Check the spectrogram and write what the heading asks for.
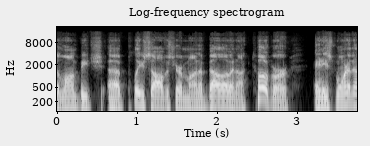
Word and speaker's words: Montebello: And is it called Montebello? Is that how you pronounce Montebello. – It? – Montebello. Yep. Montebello.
